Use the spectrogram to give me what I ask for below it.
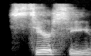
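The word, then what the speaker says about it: Saoirse: um the lead performances of Sam Rockwell and Cersei Ronan that is how you say her name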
